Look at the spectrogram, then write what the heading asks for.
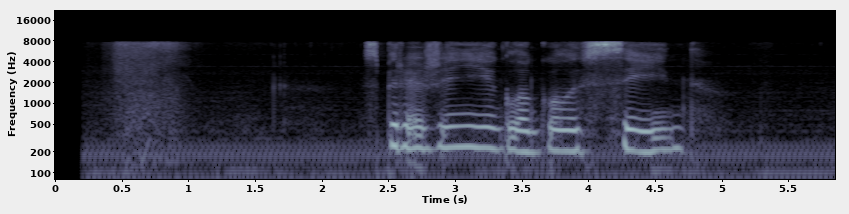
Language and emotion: Russian, neutral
